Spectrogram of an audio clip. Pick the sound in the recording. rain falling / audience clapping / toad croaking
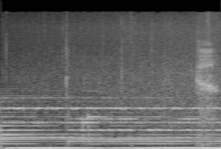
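rain falling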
